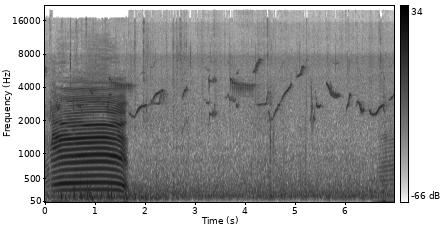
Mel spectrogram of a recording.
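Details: Fat cow in a tame herd being driven in the afternoon, calling the female: a loud, sustained moo opens the recording and lasts over a second. Many twittering bird calls follow, and another moo begins at the very end.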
